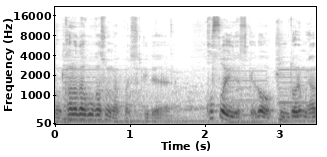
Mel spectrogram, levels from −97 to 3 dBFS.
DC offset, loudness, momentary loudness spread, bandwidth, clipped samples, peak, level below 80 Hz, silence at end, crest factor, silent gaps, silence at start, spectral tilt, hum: under 0.1%; -32 LUFS; 17 LU; 15.5 kHz; under 0.1%; -14 dBFS; -66 dBFS; 0 s; 18 dB; none; 0 s; -7.5 dB/octave; none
